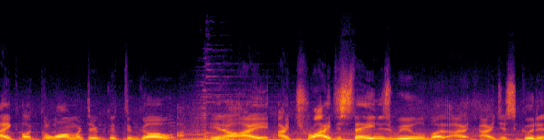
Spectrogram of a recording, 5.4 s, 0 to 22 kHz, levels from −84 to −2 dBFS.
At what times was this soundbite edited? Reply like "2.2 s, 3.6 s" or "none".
1.8 s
